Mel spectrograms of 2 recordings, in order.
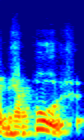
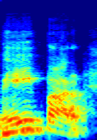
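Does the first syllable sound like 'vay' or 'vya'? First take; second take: vya; vay. First: The first syllable has a short 'a' vowel. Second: The first syllable has an 'ay' vowel. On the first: The speaker calls it wrong. "আমরা বলি অনেকে" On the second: The speaker calls it right. "এটা উচ্চারণটা খুব সুন্দর"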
